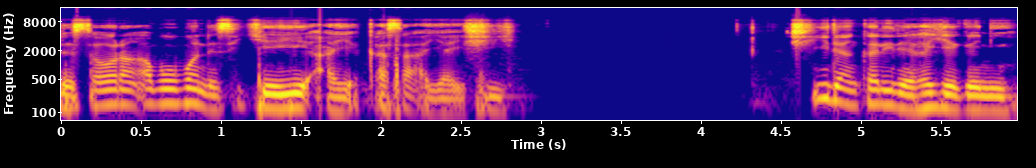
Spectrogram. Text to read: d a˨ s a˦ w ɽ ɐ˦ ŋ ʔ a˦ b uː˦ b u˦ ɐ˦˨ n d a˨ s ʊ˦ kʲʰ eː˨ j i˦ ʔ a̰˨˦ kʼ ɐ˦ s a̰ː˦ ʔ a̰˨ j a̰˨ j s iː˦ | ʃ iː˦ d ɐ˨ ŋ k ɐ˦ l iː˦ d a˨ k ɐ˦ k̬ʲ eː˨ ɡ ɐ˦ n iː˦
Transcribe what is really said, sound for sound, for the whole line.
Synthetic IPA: d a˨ s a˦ w ɽ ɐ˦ ŋ ʔ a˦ b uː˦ b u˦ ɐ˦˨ n d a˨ s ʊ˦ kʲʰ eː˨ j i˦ ʔ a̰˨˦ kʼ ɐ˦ s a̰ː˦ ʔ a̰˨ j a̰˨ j ʃ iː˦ | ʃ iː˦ d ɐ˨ ŋ k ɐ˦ l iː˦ d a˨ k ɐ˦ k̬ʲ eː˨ ɡ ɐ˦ n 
